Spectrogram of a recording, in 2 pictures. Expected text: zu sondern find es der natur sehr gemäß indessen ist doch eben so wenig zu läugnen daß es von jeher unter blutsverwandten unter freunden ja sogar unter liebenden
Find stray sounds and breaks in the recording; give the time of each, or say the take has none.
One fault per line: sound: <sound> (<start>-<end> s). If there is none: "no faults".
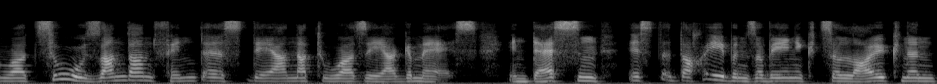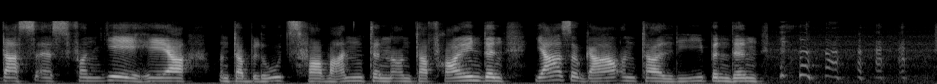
sound: laugh (17.1-18.7 s)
